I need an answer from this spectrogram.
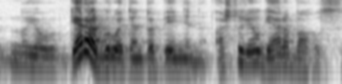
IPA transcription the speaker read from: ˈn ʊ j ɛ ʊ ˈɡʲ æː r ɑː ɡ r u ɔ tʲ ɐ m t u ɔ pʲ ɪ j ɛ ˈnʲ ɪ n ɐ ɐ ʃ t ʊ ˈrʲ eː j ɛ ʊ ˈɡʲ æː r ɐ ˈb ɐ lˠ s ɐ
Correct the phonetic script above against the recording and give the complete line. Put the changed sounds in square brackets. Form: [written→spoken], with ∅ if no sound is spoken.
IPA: ˈn ʊ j ɛ ʊ ˈɡʲ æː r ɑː ɡ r u ɔ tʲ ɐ [m→n] t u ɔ pʲ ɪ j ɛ ˈnʲ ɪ n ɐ ɐ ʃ t ʊ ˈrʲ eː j ɛ ʊ ˈɡʲ æː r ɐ ˈb ɐ lˠ s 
